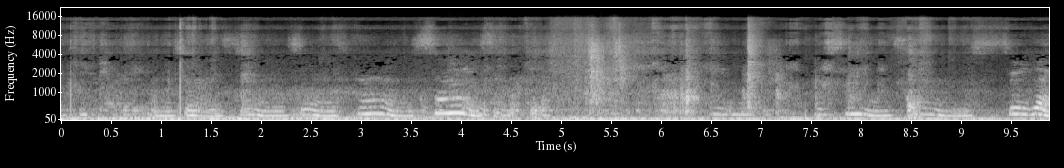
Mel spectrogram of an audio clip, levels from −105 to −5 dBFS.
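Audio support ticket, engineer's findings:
Grainy, rough texture across the whole clip, with noise filling gaps between tonal components. Top band thin and synthetic-sounding, nothing audible above 15.6 kHz. Likely low-delay AAC compression (AAC-ELD). Short ~10 ms frames give coarse frequency resolution, and heavy quantisation at this level fits a low bitrate of around 24 kbps, leaving a reconstructed, band-limited top end.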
